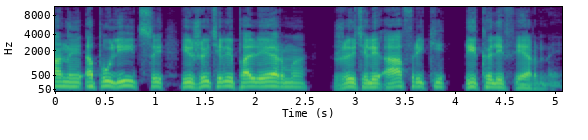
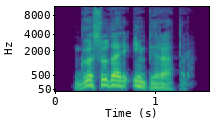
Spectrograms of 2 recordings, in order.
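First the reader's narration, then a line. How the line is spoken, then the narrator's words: Plain. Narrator (Russian): сказал Жофрей Анжуйский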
